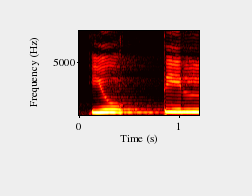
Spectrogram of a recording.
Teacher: Cara membacanya, lam ini panjang 2 harokat. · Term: mad tabi'i muqaddar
